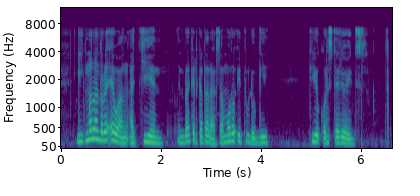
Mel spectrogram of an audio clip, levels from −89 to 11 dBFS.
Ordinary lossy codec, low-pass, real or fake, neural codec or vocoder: none; 7.2 kHz; real; none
